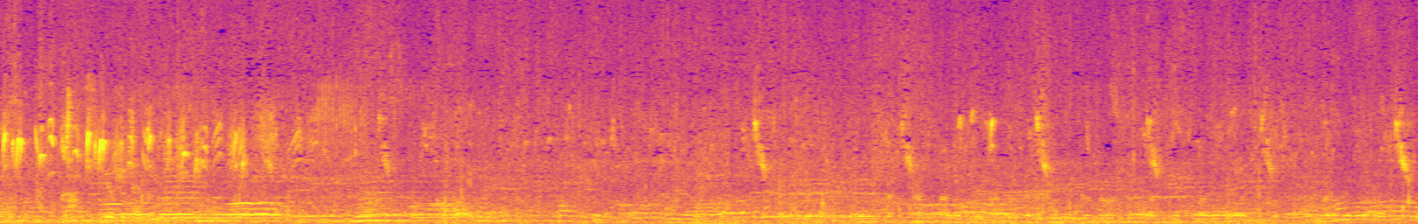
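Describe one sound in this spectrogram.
A crowd of women sings together outdoors.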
